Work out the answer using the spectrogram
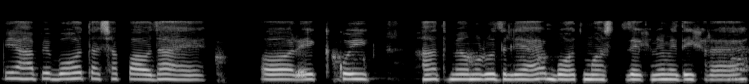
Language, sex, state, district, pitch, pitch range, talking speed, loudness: Hindi, female, Bihar, East Champaran, 235 Hz, 225-245 Hz, 170 wpm, -21 LUFS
